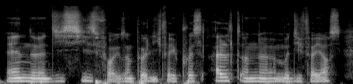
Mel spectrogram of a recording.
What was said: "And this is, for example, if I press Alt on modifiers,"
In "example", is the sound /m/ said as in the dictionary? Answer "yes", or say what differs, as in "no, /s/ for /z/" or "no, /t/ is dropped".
no, /m/ is dropped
